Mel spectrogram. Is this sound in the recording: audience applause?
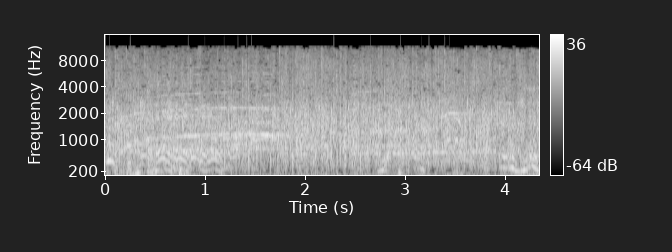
yes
